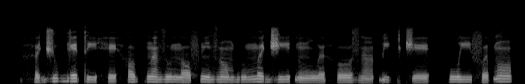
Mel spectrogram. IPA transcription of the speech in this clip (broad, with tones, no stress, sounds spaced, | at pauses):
h ə˨ d͡ʒ u˦ ɡ e˦ t i˨ h e˨ h ɔ˧ kʷ ã˧ z u˧ n ɔ˨˦ f ĩ˧ z ɔ̃˧ b u˧ m ə˦ d͡ʒ i˦ ɗ ũ˨ w ə˨ h oː˧ z ã˨ ɓ i˦˨ k t͡ʃ e˧ | w iː˨ f ə˨ ɓ ɔ̃˦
